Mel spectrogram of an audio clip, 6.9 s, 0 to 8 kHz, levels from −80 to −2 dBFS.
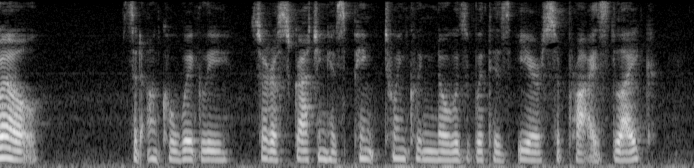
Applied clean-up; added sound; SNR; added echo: none; none; none; none.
